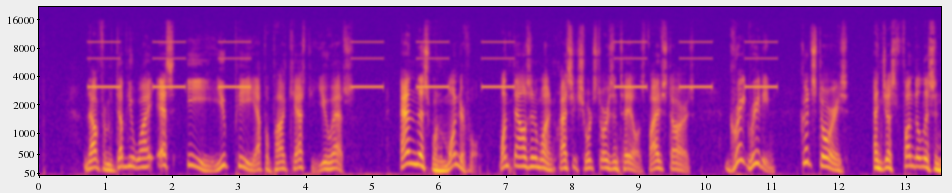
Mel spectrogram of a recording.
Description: Alarm pattern, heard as an alarm's beeps, played three times, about 3100 Hz, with speech in English. Temporal three. Smoke or fire, evacuate.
